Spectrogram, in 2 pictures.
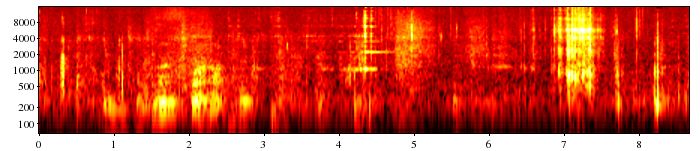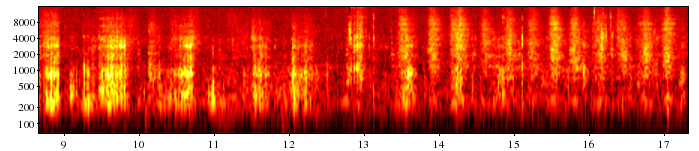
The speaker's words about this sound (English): Excuse me, crunching, everyone.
